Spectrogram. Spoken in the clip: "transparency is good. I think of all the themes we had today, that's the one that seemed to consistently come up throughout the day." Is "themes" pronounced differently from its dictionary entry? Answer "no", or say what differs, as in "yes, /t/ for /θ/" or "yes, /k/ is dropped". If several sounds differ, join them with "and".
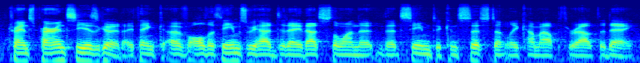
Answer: no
